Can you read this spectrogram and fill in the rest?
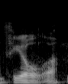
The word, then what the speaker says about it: Viola: Now, Violet, and I like the spelling, is V-I-O-L-E-T-T-E. Her real life name is Viola, right? Or Viola, how do you pronounce that? – I pronounce it Viola.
